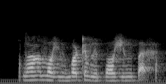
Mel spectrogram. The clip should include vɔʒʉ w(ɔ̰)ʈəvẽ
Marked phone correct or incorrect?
incorrect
